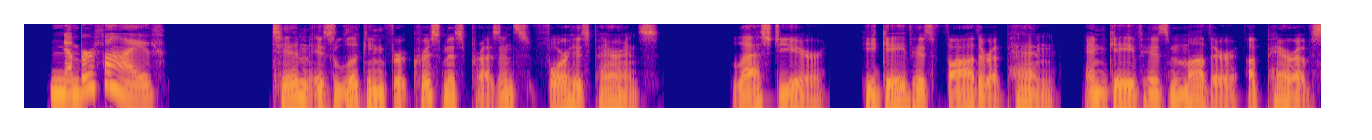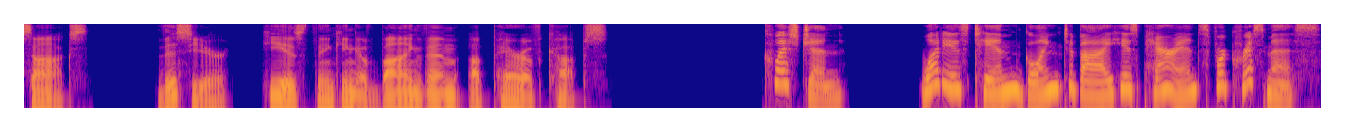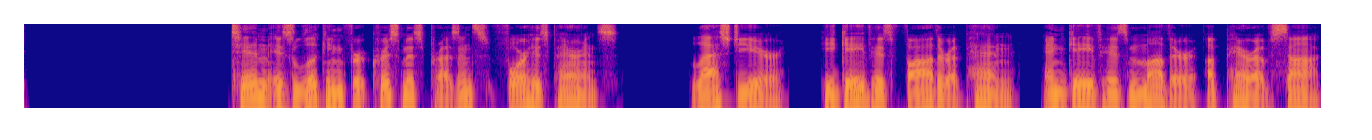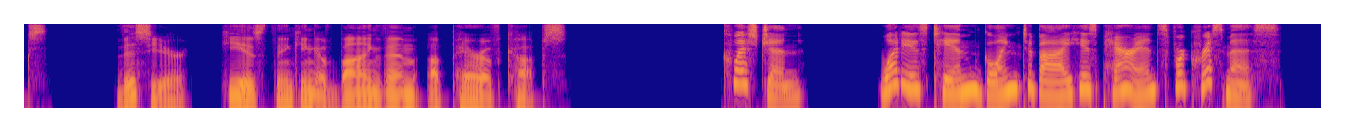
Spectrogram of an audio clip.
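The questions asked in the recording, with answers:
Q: What is Tim going to buy his parents for Christmas?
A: A pair of cups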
